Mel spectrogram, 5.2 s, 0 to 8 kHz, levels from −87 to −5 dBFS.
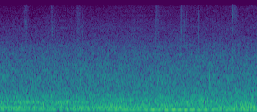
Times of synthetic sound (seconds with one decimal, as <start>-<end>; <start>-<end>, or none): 2.4-3.7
